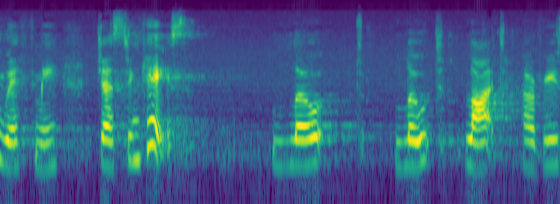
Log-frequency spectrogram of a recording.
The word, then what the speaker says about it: Lot: Lot, however you say his name. It's written Lot in English. It's pronounced Lut or Lot in the Hebrew.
